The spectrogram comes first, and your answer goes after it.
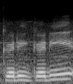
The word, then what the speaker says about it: Guri Guri: They named it Guri Guri, actually, like goodies. Goodies, but because they didn't know how to say it and they kind of adapted the name, it became Guri Guri.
